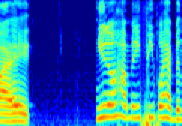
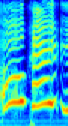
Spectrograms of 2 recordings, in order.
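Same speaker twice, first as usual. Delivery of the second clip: high agreeable okay; slower than usual. Retold or imitated. Agreeing with the partner, a high sweet "oh, okay". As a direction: pitch way up, light and compliant. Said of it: "I'll be like".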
